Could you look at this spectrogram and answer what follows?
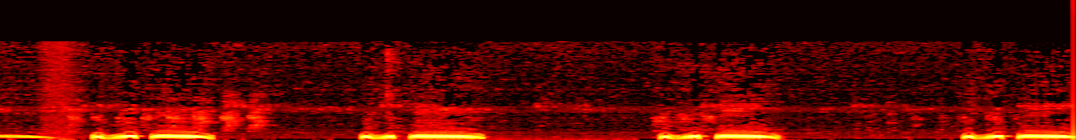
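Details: Spotted dove calling in the loud 'kuk satu' style, used as a lure to attract wild doves. Phrases repeat about every two seconds: a quick wavering double note followed by a full, slowly falling coo. The clip opens with the tail of a coo.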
